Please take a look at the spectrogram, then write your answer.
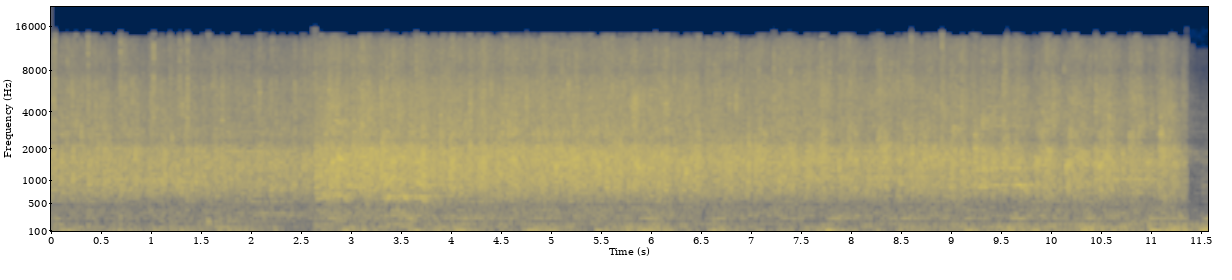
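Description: A large studio audience at a farming reality-show finale gives sustained, loud applause for the farmers and a folk music band, swelling after a couple of seconds and holding steady throughout.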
